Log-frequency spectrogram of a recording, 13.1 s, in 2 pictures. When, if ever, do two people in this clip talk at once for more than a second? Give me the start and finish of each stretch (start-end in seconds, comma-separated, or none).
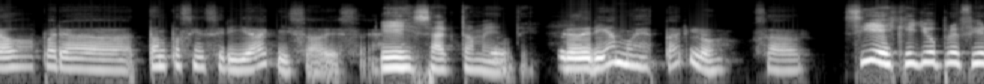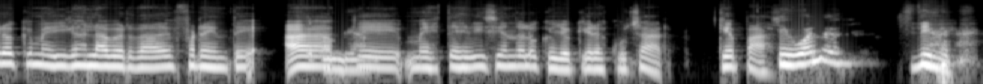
none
